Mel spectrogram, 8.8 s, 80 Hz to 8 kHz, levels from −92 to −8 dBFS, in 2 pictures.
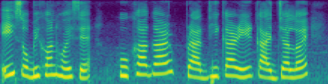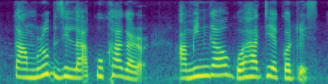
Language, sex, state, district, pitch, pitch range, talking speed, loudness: Assamese, female, Assam, Kamrup Metropolitan, 275 Hz, 250-305 Hz, 80 wpm, -13 LUFS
